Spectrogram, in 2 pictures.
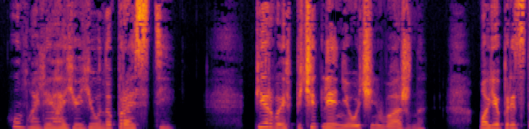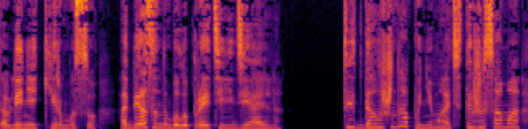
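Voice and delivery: put-on high, pleading girl chattering on; rapid tearful princess. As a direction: plead and rush on without stopping. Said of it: "всхлипнула и затараторила без остановки". (тараторящая всхлипывающая княжна)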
